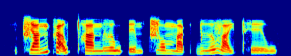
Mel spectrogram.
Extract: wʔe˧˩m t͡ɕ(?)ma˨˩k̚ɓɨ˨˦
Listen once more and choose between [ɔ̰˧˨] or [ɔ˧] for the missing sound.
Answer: ɔ˧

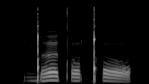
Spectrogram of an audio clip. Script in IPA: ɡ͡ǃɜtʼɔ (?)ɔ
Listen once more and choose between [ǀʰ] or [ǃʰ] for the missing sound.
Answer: ǃʰ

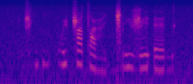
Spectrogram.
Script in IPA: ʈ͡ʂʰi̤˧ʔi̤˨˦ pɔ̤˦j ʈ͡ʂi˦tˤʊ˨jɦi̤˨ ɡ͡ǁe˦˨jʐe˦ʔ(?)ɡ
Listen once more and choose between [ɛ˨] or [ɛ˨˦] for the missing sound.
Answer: ɛ˨˦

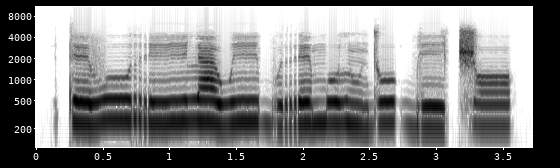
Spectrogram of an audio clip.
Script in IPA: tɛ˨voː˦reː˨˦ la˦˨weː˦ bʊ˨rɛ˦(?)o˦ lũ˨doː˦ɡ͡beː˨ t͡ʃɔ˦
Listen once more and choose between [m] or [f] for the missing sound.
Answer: m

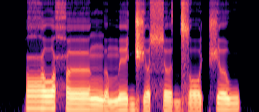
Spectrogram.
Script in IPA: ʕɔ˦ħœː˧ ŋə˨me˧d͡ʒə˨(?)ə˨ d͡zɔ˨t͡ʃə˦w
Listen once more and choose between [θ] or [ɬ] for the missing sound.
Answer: ɬ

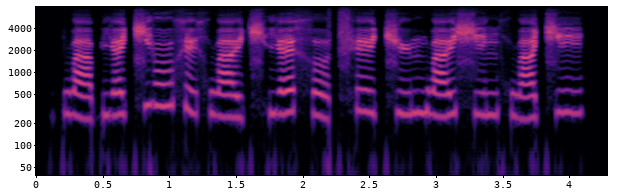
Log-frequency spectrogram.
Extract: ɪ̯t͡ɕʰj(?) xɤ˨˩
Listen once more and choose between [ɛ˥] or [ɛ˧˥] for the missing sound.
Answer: ɛ˧˥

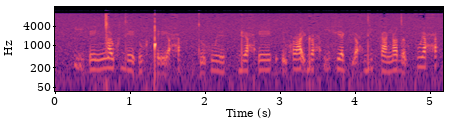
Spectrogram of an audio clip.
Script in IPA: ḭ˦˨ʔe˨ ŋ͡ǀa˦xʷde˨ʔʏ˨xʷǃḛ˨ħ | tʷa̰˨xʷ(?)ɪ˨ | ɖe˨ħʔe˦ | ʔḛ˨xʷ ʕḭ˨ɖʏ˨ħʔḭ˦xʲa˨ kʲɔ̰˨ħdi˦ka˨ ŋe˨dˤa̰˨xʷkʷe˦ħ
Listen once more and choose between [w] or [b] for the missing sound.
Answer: w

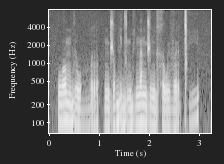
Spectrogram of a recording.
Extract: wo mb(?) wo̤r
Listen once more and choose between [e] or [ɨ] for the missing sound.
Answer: ɨ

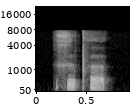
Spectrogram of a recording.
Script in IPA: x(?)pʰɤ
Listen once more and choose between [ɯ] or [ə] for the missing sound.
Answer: ɯ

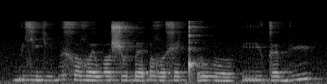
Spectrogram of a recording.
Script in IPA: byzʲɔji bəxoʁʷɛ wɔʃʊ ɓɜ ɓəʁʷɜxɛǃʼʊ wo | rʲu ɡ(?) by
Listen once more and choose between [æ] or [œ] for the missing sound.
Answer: œ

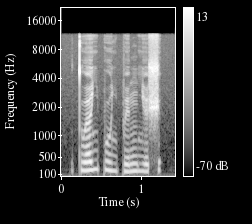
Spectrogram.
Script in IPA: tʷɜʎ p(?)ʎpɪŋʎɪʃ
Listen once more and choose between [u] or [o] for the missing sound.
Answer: u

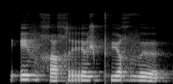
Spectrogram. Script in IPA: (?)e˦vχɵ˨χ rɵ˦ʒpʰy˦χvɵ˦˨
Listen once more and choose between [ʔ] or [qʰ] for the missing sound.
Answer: ʔ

